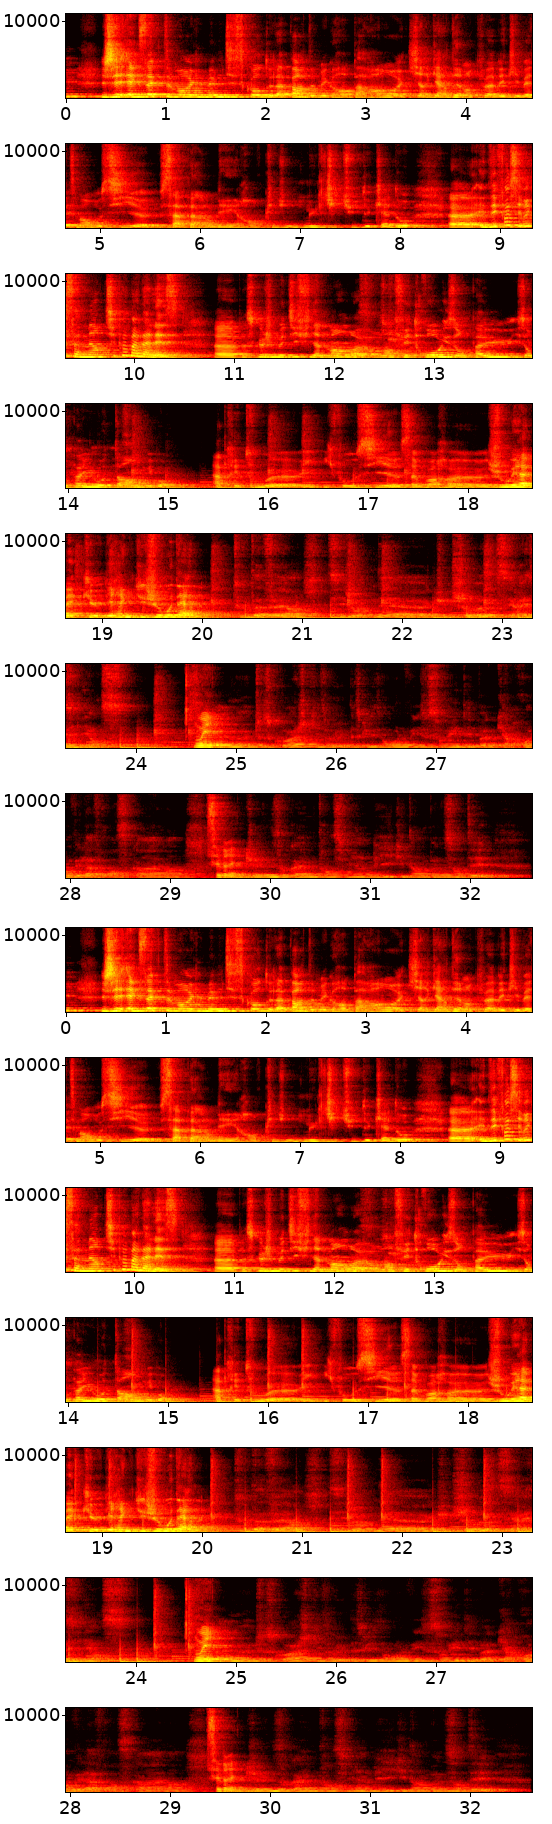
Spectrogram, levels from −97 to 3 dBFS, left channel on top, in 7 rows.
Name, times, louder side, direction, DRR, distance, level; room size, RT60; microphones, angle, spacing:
voice 1, 0.0-15.0 15.5-20.0 24.6-24.8 29.4-29.7, equal, 10° right, 6 dB, 0.4 m, -28 dB
voice 2, 12.5-13.2 14.0-14.7 20.3-23.9 24.5-32.4, equal, 90° left, -5 dB, 2.0 m, -40 dB
sound 1, 14.0-16.1 16.3-16.5 16.9-18.8 19.1-22.0 22.3-24.9, right 2 dB, 85° right, 0.6 m, -35 dB
6.9 x 2.9 x 4.6 m, 1.1 s
head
